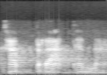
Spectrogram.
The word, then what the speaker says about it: ปรารถนา: ก็ เป็น ป ออ อ่าง ปราบ นะ ครับ ปรารถนา นะ ครับ คำ นี้ ต่อ ไป คำ ต่อ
